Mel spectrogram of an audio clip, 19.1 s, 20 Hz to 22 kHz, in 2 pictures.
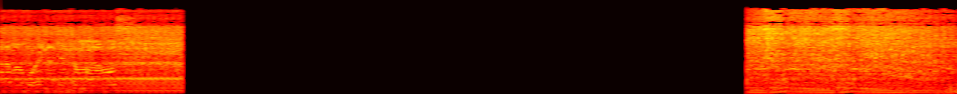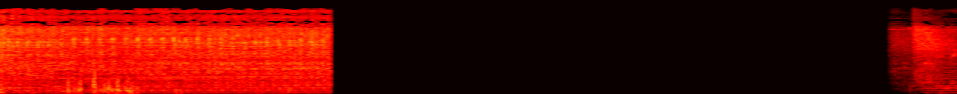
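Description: A Suzuki Multicab F6A engine idles with its newly fitted original Mikuni carburetor, heard in two steady bursts of a few seconds each separated by silence, close and moderately loud, with a brief return at the end.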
